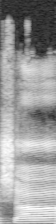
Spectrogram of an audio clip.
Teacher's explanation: मद्दे मुत्तसिल को चार अलिफ के मकदर खींचेंगे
